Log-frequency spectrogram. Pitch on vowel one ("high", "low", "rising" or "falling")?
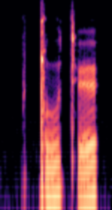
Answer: rising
